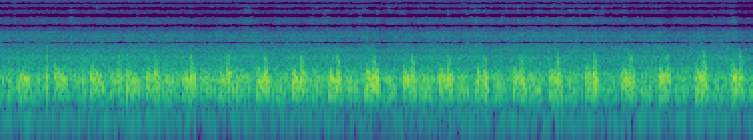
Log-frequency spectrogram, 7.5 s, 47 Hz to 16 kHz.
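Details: Fetal heartbeat at 13 weeks on Doppler: rapid, regular whooshing pulses about 160 a minute; the uploader thinks it sounds echoey.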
